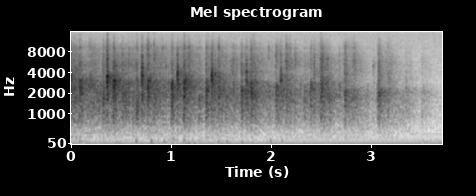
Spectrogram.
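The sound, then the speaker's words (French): A church audience applauds as a woman is called up to speak: brisk, dense clapping in steady waves that thins and quiets toward the end. “On acclame Dieu pour sa vie.”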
